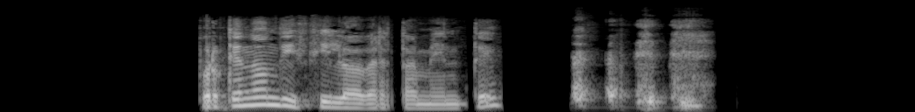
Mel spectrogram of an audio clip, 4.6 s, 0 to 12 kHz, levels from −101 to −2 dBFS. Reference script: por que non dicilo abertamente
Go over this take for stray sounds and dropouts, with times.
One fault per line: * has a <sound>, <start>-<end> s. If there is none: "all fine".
* has a throat clearing, 2.8-3.6 s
